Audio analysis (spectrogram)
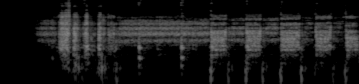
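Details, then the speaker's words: Brass instrument reassembled after cleaning, blown without the mouthpiece to test the valves: airy puffs choke into a rough, hissy rush. A valve is in backwards, probably the second; the fix is reinstalling with the number facing the nose. "Can you hear that noise? That means that one of my valves is in backwards."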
